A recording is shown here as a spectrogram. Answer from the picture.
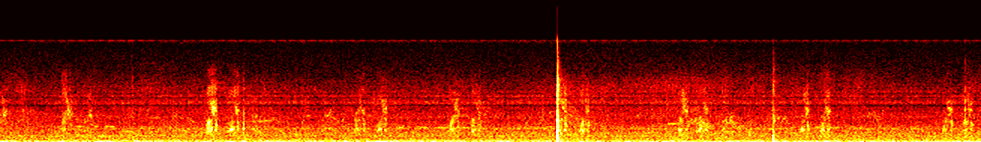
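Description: A golf club strikes a range ball in a single sharp click a little over halfway through, the loudest sound here. Short bird chirps are heard on and off in the background.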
